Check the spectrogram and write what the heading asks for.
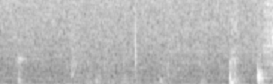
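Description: A few faint, irregularly spaced clicks and taps, handling noise from styrofoam spreading boards and a pin-studded foam block being moved.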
